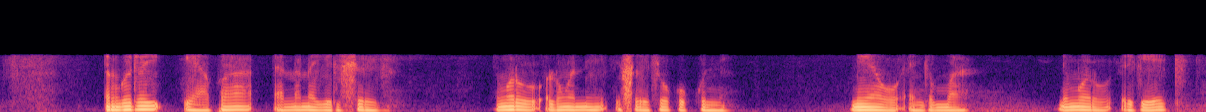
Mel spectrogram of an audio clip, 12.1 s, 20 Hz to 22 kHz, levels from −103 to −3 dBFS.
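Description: Aliasing runs through the whole speech clip. The sound stops sharply at 3 kHz, which points to a sample rate cut to 6 kHz with no anti-alias filter first. Energy above that edge folds back down as unrelated tones sitting roughly 20 dB under the speech, so sibilants turn gritty and metallic. A plain low-pass filter would sound dull but clean. Here the added harsh, wrong-pitched hash is what marks it as aliasing.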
